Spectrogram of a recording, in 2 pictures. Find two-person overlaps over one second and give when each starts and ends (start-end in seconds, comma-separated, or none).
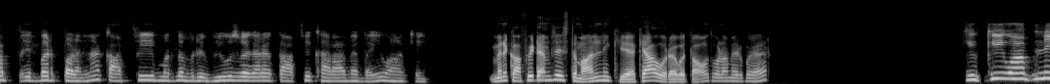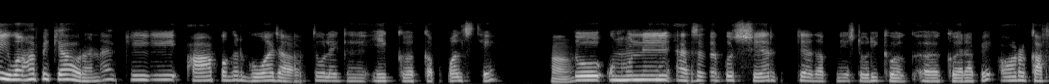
none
